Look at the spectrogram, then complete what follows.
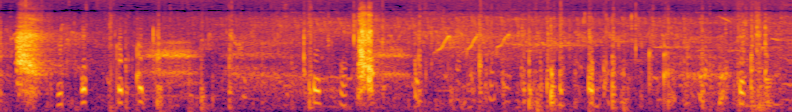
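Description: Chickens pecking grain off a wooden table: quick, irregular taps, with a few soft clucks and chirps among them.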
